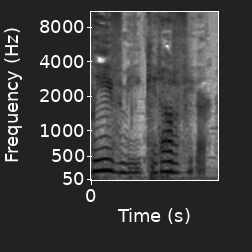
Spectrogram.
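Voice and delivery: loud, forceful order to leave; crying out. A narrator's reading. Fallen angel to Jesus, crying out to be left. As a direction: cry it out, driving him away. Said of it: "He cried out".

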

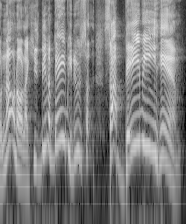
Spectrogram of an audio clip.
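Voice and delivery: high-pitched, insistent retold objection; exasperated protest. Dad arguing with mom over coddling son, exasperated. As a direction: push back hard, stretching the words. Acted argument with son's mom.

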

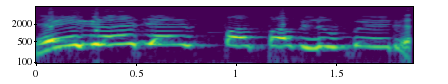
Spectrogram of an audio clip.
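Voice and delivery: high, loud, slow, goofy caricature; mocking Gatell. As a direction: play him as a smug idiot. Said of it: "el Gatell".

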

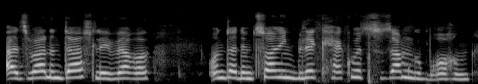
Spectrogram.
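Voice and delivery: ordinary delivery

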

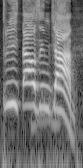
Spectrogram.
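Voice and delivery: bad Jamaican accent, slow and high; hammy Jamaican impression. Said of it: "that's the worst Jamaican accent in history".

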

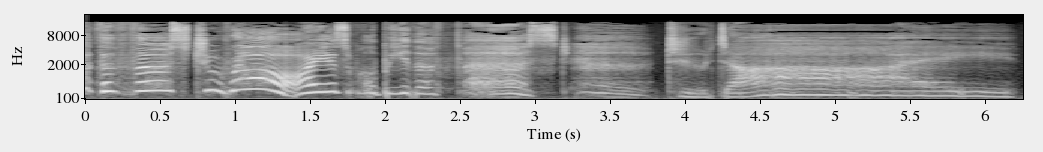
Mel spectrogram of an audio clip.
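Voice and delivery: slow hushed seer's doom; ominous mystic warning. A narrator's reading. Seer warning the table of death, hushed dread. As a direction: draw it out, dreading fate. Trelawney's dramatic foreboding.

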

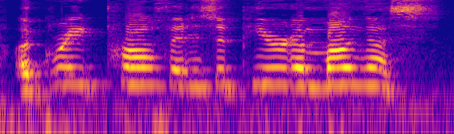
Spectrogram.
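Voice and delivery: high, loud proclamation; crowd crying out. Acted. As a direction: call it out to the whole crowd. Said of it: "they cried".

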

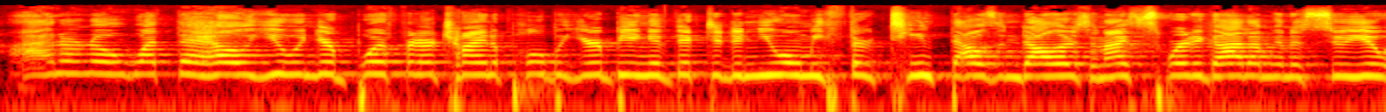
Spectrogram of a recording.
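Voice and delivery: high, mock screaming landlord. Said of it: "he's screaming".

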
